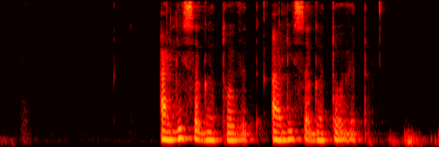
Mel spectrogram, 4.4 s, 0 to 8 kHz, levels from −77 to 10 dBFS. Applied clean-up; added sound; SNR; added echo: none; none; none; reverberation time 0.4 s.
